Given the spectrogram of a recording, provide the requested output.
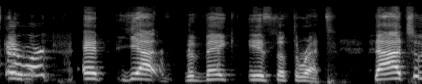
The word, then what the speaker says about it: Vivek: Let's just remember that Vivek is actually pronounced Vivek.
